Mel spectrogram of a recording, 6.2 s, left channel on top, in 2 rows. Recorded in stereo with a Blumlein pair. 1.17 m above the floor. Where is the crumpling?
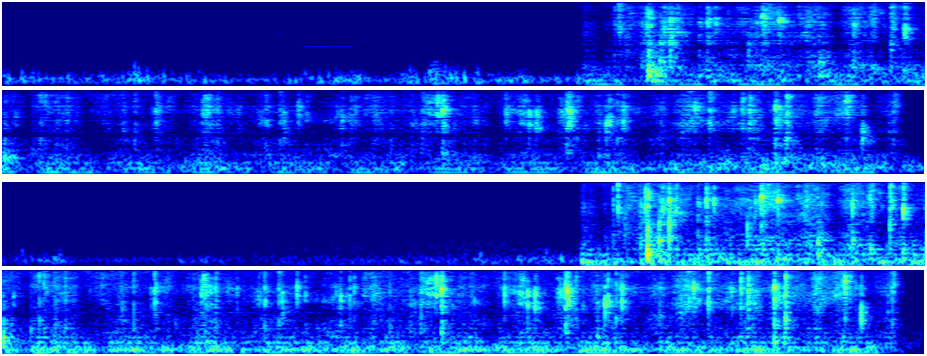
55° right, 0.7 m.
